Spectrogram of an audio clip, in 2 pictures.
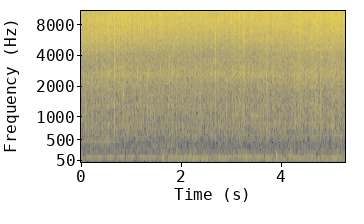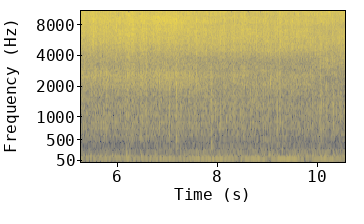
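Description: Bagoong (shrimp paste) sautéing with onion and garlic in a nonstick frying pan: a steady sizzle, with a slotted spatula stirring and scraping the pan, over a steady low hum.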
